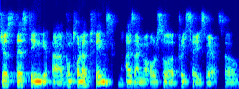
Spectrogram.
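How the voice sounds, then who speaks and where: With a French accent, the voice shows ordinary variation in pitch. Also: man. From France. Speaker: IT consultant. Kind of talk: interview. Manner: halting, many fillers.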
